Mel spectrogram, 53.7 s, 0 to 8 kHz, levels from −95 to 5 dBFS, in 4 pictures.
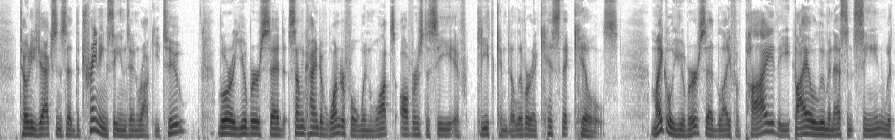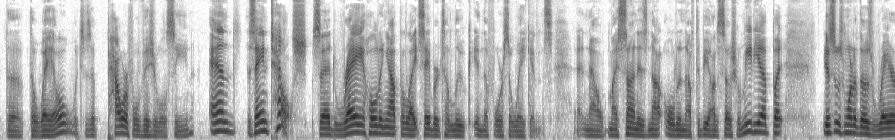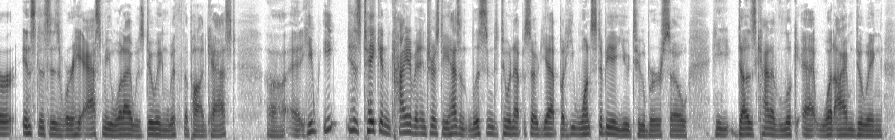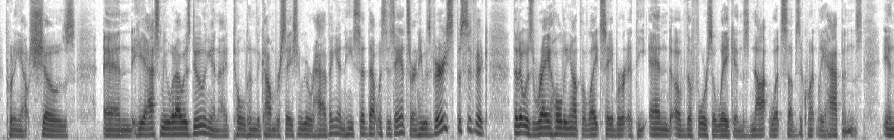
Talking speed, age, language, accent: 200 wpm, 40-59, English, American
